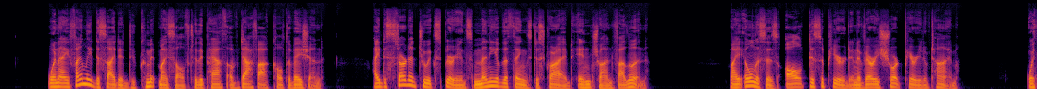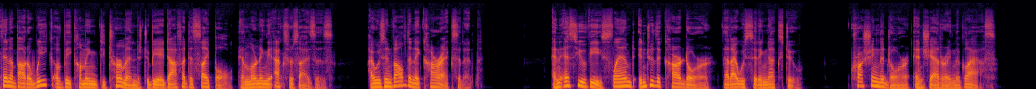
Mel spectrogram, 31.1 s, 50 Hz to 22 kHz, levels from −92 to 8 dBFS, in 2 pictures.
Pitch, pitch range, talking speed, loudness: 105 Hz, 95-125 Hz, 150 wpm, -20 LUFS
